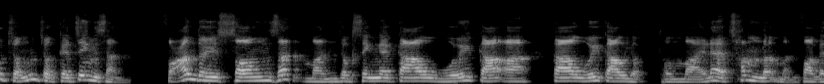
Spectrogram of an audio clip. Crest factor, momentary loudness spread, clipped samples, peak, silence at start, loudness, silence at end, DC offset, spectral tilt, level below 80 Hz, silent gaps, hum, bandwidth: 18 dB; 10 LU; under 0.1%; -8 dBFS; 0 s; -25 LUFS; 0 s; under 0.1%; -5.5 dB/octave; -70 dBFS; 1.47-1.57 s; none; 12 kHz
